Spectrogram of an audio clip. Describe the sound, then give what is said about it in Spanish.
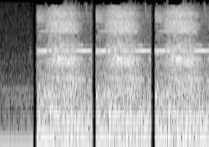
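Breathing in a recorded psychophony: three long, airy breaths split by brief pauses, with a faint steady ringing tone from a small bell sustained underneath. “Una campanilla de fondo y una respiración. Una campanilla y una respiración.”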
